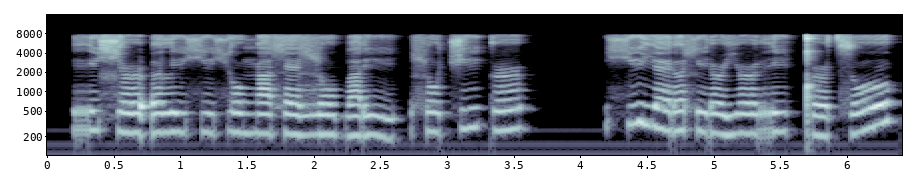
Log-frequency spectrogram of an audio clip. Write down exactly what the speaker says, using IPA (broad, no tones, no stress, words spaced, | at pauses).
riɕə˞ʔə liçiçoŋa ɬɛɮoba ɾi | ɬot͡ʃikə˞ | çijɛ ɾəɬi ɾə˞jə˞riǃə˞ t͡so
